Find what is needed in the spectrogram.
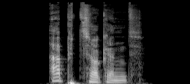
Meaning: present participle of abzocken
- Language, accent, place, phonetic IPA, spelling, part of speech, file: German, Germany, Berlin, [ˈapˌt͡sɔkn̩t], abzockend, verb, De-abzockend.ogg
